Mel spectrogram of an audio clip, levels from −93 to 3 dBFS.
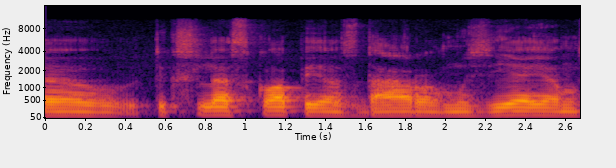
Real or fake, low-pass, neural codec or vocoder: real; 10.8 kHz; none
